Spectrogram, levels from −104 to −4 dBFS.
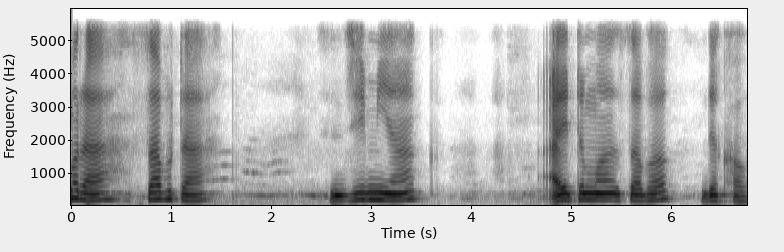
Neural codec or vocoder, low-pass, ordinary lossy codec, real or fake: none; 5.4 kHz; none; real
